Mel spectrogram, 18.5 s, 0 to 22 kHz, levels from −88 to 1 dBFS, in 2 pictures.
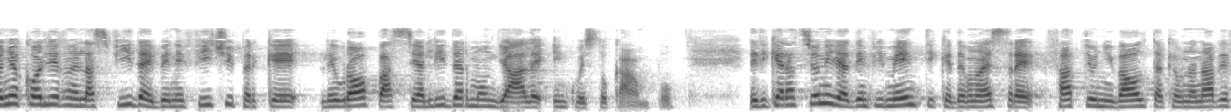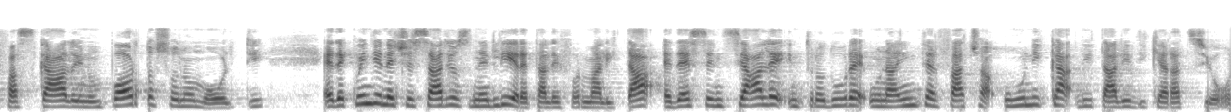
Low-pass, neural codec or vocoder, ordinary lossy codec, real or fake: none; none; none; real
